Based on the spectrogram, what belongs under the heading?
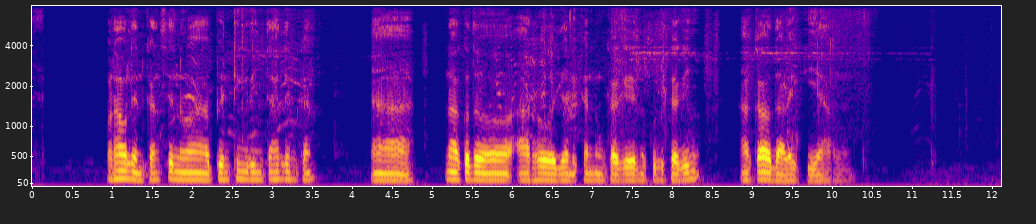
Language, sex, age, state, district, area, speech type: Santali, male, 60+, West Bengal, Jhargram, rural, spontaneous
